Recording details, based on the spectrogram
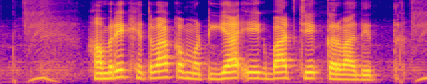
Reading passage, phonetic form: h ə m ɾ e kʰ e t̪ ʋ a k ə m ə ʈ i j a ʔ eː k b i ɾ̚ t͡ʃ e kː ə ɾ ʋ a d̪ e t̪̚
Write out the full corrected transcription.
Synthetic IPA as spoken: h ə m ɾ e kʰ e t̪ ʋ a k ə m ə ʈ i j a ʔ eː k b a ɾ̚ t͡ʃ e kː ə ɾ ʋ a d̪ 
